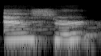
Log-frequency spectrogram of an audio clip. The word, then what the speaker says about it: answer: Ya te dije que esta letra no está ahí. Answer, así dime. Answer. Answer. O sea, la W no suena.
